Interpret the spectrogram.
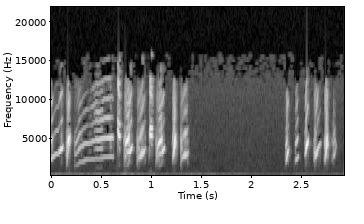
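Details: European goldfinch reclamo song from a master bird that taught a novice through a CD of its singing; a drawn, slightly rising whistle, then clipped twittering notes, a pause, and a final quick chatter over a low rumble.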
